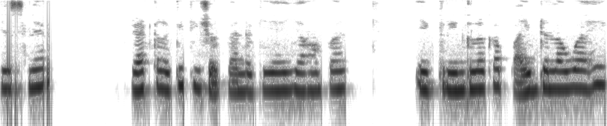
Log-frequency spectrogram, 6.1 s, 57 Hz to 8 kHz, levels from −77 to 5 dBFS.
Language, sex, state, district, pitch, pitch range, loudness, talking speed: Hindi, female, Delhi, New Delhi, 245 Hz, 235-255 Hz, -15 LUFS, 180 wpm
